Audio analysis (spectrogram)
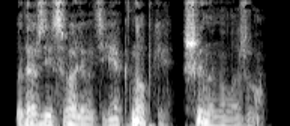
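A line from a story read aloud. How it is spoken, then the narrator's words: Grumble. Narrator (Russian): буркнул Толстый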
